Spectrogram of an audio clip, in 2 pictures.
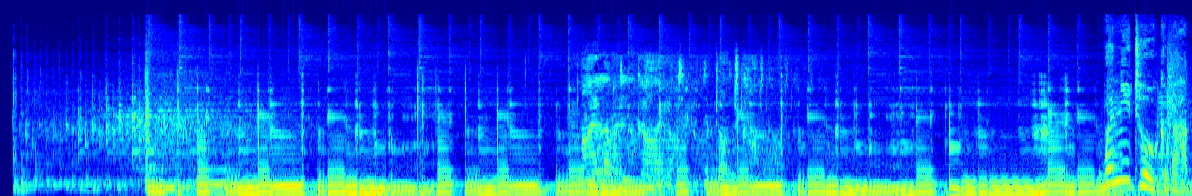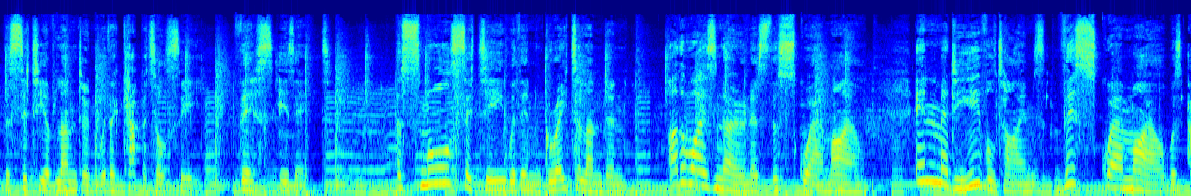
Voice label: voice over; demo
